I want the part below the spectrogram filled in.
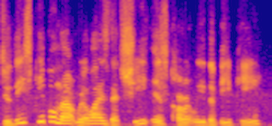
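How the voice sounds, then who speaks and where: A man's voice: a little high, very animated, moderate pace, a bit bright, rough recording. Sarcastic male commentator, exasperated, slight background hiss.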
